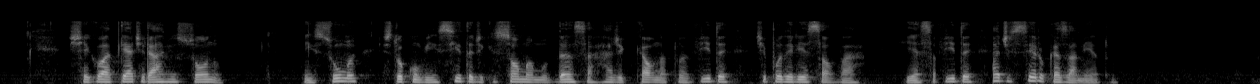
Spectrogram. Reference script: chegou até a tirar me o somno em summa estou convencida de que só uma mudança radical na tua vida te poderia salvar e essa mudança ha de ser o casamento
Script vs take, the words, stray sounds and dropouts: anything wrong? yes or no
yes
